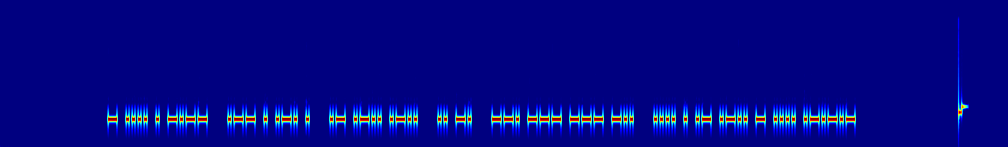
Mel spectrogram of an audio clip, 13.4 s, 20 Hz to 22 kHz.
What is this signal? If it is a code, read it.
Morse code, heard as a keyed tone, about 30 wpm, 700 Hz. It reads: THEY WERE ALL IN GOOD HEALTH.
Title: Sentences from Top 1000 Words - Review Part 3 - 30wpm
